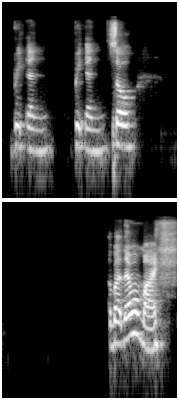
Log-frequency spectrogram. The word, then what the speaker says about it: Britain: people comes from britain normally we say britain but then the native speaker they break the word into two they break the word into two like brit and britain britain so but never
